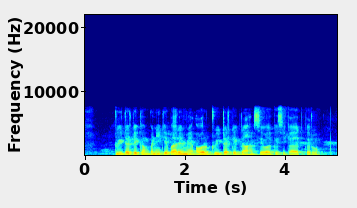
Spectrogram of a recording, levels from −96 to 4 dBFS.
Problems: constant background noise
